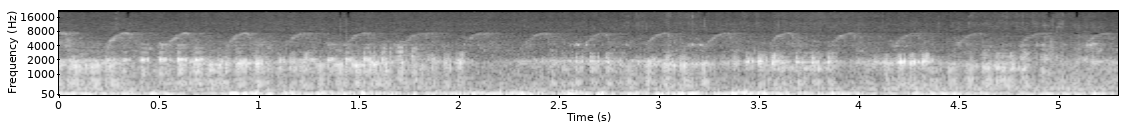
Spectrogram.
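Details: Boreal digging frogs calling in the Shin Saimdang garden at Ojukheon: a steady chorus of nasal, croaking notes that overlap and repeat without a break, over a low outdoor rumble.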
